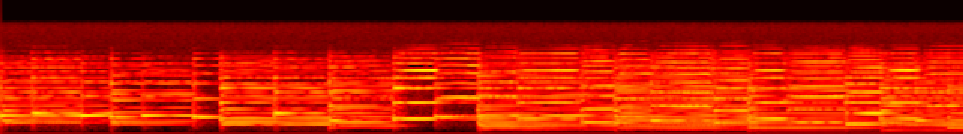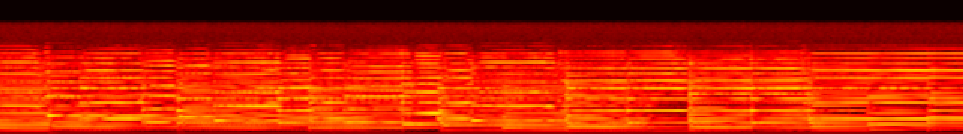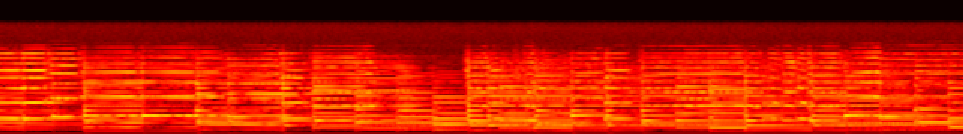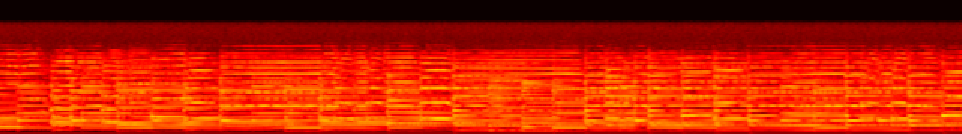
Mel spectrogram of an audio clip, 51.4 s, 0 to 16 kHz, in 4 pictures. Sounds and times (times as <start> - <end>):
Violin, fiddle: 0.0 - 51.3.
